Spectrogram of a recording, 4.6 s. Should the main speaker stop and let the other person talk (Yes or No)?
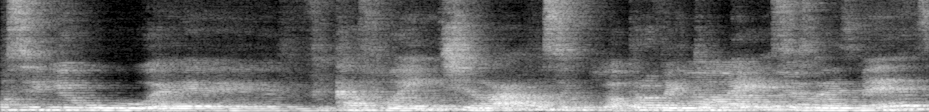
Yes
